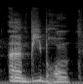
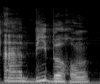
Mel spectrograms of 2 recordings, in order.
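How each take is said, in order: First: "biberon" squeezed to "bee-bron"; silent middle E. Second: "biberon" in three syllables, "bee-buh-ron"; middle E pronounced. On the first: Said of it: "so we don't pronounce the". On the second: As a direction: sound the E inside "biberon" as "uh". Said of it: "you may hear in France". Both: Shown as a demonstration.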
